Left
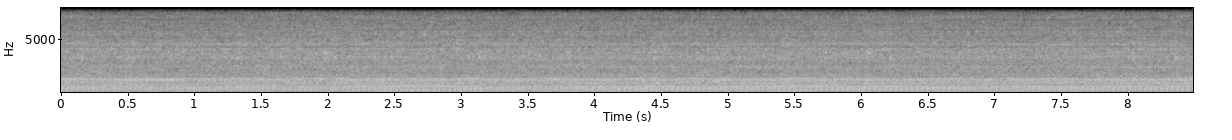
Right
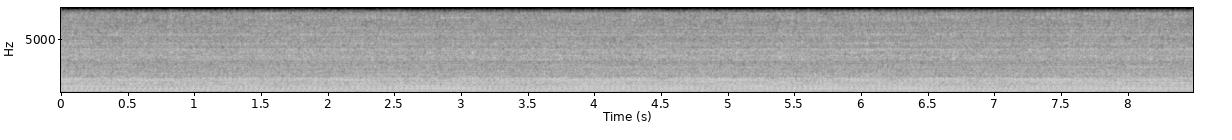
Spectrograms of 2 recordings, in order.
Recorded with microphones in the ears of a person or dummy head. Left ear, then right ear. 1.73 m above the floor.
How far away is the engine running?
About 1.1 m.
